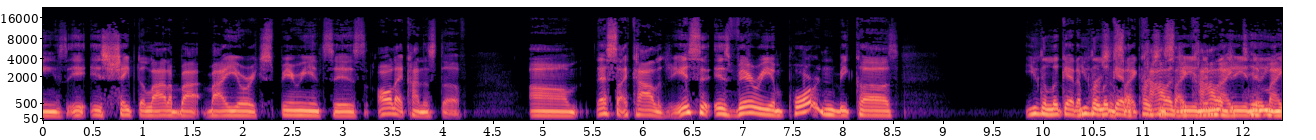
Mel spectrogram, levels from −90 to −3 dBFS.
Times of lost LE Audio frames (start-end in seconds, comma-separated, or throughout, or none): none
